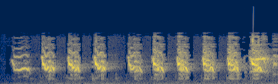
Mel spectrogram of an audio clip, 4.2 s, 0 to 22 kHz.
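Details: Hen calling after laying an egg, recorded on the morning of Sunday, 31 January 2021: about nine evenly spaced, strained clucks, each a short falling squawk about every half second, growing slightly louder toward the end.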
